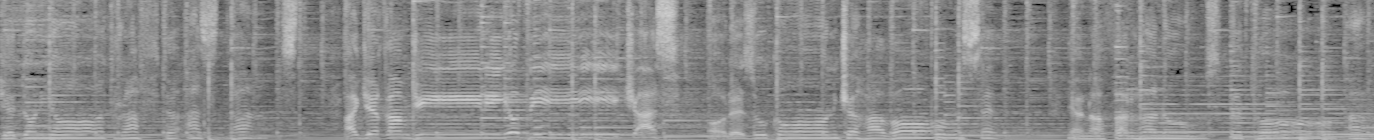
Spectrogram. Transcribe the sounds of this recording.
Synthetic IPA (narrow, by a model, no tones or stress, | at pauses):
ed̪onjɒːt̪ʰɾæft̪eʔæzd̪æ | st̪ | æɟeɣæmd͡ʒinijobi | t͡ʃʰæs | ɒ̰ːɾḛzuːkʰonkʰeɦævɔːse | jɛ̰næfæɾɦænuːz̥bet̪ʰɔːt̪ʰæ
